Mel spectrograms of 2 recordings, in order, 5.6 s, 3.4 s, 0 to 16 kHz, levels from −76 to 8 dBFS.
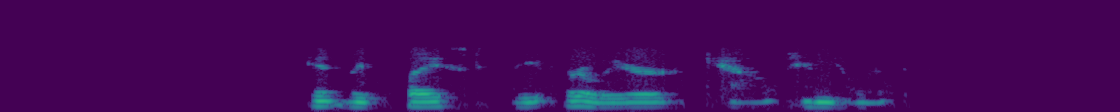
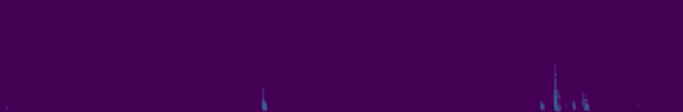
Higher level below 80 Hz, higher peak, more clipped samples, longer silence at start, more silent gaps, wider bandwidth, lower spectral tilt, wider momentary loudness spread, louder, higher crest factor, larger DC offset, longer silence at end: about the same, -82 dBFS vs -82 dBFS; first, -16 dBFS vs -38 dBFS; neither; first, 1.55 s vs 0.55 s; second, 1.99-2.04 s, 3.48-3.53 s vs 0.64-2.78 s; second, 3.8 kHz vs 4.6 kHz; first, -10.5 dB/octave vs -7 dB/octave; first, 14 LU vs 6 LU; first, -34 LUFS vs -64 LUFS; second, 20 dB vs 32 dB; neither; first, 1.15 s vs 0.45 s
